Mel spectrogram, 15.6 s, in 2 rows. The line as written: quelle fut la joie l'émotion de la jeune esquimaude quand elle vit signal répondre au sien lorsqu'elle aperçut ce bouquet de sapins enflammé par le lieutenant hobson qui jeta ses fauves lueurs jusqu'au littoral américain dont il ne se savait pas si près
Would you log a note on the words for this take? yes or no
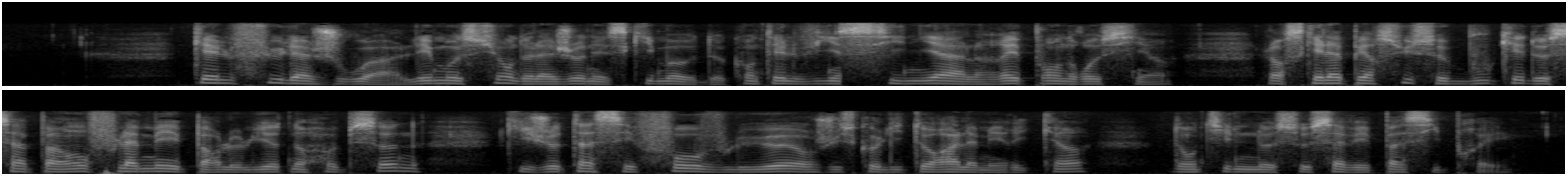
no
